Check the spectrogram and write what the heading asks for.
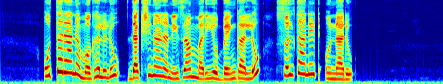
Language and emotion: Telugu, neutral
